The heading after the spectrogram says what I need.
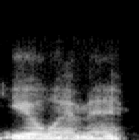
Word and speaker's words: Yoeme: But yeah, generally it's Yaqui and Yoeme. Yoeme is what we call ourselves.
